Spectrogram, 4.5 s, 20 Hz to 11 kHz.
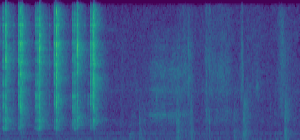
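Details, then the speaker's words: Hunter Augusta III ceiling fan, mid-2000s model, kitchen install, on low speed: a few light clicks, then faint even hum with no wobble, rubbing or rattle; quiet, smooth normal running. "So it's a really good fan though. It's the quietest fan in the house, and it moves a really good amount of air."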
